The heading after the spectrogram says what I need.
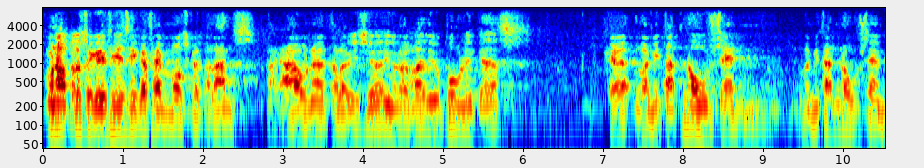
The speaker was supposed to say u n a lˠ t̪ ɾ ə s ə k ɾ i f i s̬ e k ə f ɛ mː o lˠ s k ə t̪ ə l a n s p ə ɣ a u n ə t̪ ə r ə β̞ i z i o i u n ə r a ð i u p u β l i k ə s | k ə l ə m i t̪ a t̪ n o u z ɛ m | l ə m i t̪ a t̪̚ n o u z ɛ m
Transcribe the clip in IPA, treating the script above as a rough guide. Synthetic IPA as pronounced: u n a lˠ t̪ ɾ ə s ə k ɾ i f i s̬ i k ə f ɛ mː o lˠ s k ə t̪ ə l a n s p ə ɣ a u n ə t̪ ə l ə β̞ i z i o i u n ə r a ð i u p u β l i k ə s | k ə l ə m i t̪ a t̪ n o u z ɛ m | l ə m i t̪ a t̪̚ n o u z ɛ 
